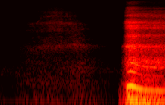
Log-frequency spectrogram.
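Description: A person sighing close to a microphone: a faint breath about a third of a second in, then a louder sigh starting near the end.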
